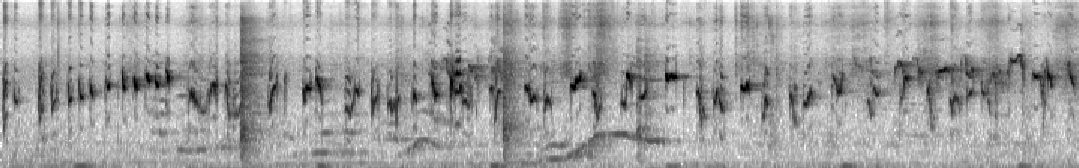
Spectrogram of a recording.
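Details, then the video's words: Juvenile yellow-vented bulbul singing, played to prompt other bulbuls to sing; a busy stream of short chirpy notes with a few lower upward-sweeping calls and two sharp clicks. "suara burung trucukan muda PALING AMPUH buat Pancingan trucukan agar BUNYI"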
